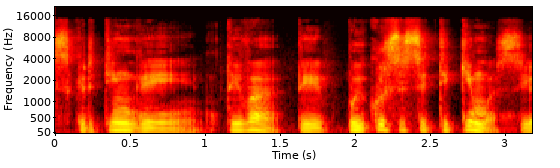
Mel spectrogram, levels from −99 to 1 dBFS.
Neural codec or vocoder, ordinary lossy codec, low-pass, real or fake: none; Opus, 64 kbps; 14.4 kHz; real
